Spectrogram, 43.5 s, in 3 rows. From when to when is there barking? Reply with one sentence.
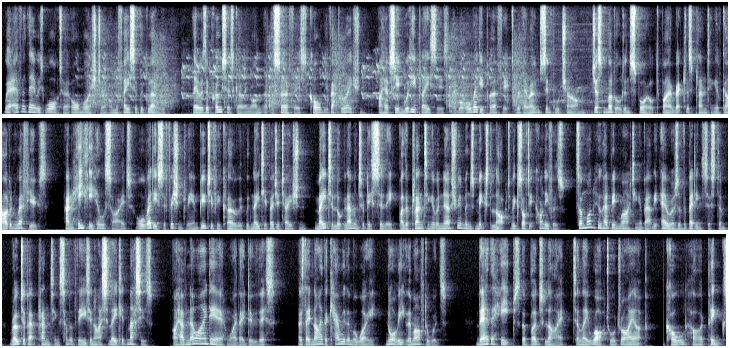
The barking can't be heard in this clip.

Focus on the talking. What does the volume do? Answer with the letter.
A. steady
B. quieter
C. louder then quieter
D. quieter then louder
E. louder
A.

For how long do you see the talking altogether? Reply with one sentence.
You can hear the talking for 43 seconds altogether.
